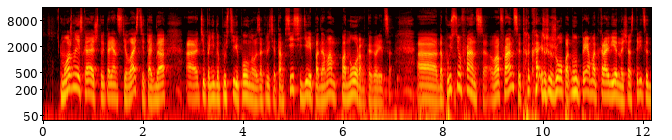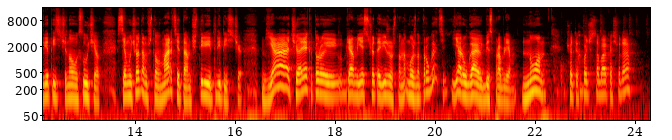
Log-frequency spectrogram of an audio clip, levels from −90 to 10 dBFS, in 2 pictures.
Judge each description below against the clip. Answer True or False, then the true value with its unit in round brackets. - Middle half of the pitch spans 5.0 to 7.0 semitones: False (3.8 semitones)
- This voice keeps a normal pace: False (165 wpm)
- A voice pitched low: False (145 Hz)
